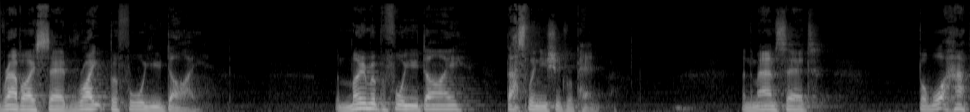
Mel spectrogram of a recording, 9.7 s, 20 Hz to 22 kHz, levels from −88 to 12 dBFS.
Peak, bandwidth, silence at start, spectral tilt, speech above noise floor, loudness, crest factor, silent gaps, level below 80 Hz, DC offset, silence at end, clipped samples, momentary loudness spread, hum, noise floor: -10 dBFS; 18 kHz; 0 s; -7 dB/octave; 42 dB; -27 LUFS; 18 dB; none; -56 dBFS; under 0.1%; 0 s; under 0.1%; 16 LU; none; -69 dBFS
